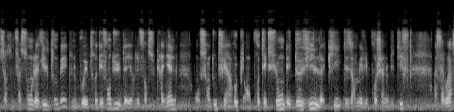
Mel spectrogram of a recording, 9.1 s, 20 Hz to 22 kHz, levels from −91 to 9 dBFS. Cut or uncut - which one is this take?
cut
